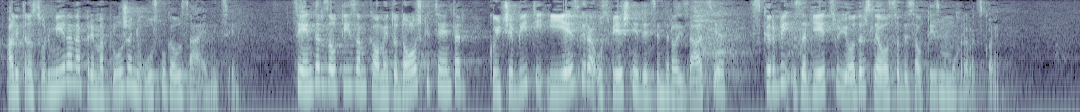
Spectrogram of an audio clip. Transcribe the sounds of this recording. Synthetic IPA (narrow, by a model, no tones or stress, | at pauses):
alit̪ɾansfo̞ɾmiːɾanapɾe̞mapɾuːʒaɲṵʔuslˠuɡauza̰jḛd̪nḭt̪sḭ | t̪se̞nt̪aɾzaːut̪izamkao̞me̞t̪o̞d̪o̞lˠo̞ʃkit̪se̞nt̪aɾ | ko̞jit͡ɕe̞bit̪iʔije̞zɡɾaʔuspʲje̞ʃnijed̪e̞t̪se̞nt̪ɾalizaːt̪sijeskr̩bizad̪je̞t̪suio̞d̪ɾasle̞o̞so̞be̞sa̰ut̪izmo̞muxr̩ʋa̰t̪sko̰j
